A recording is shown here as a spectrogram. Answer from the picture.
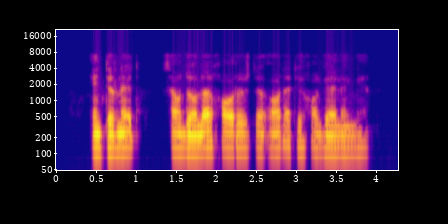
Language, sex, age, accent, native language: Uzbek, male, 18-24, Toshkent viloyati, Uzbek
